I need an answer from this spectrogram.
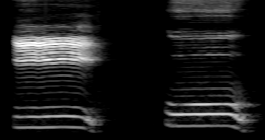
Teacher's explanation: ਜੀਭ ਜਿੰਨੀ ਵੱਧ ਤੋਂ ਵੱਧ ਉੱਚੀ ਉੱਠ ਸਕਦੀ ਆ, ਉਸ ਦੇ ਅਨੁਸਾਰ ਹੀ ਇਹ 2 ਉੱਚੇ ਸਵਰ ਮੰਨੇ ਜਾਂਦੇ ਆ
